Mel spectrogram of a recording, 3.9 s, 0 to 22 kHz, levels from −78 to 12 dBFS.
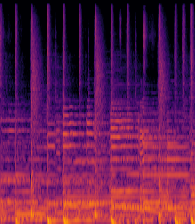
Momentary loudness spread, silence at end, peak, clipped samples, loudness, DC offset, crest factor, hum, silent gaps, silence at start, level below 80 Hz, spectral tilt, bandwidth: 3 LU; 0 s; 0 dBFS; under 0.1%; -18 LUFS; under 0.1%; 16 dB; none; none; 0 s; -22 dBFS; -6 dB/octave; over 20 kHz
